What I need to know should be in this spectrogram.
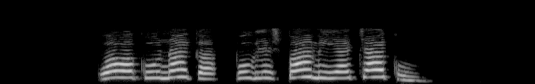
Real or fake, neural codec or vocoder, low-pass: real; none; 5.4 kHz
